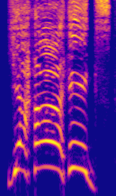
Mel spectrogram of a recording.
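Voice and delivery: high, loud yell of encouragement; roaring cheer. A narrator's reading. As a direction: bellow it out high to a fighting friend. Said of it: "brüllte Fischbein".

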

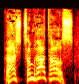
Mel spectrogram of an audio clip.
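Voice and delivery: high, drawn-out rallying call; leader's cry, pitched far above normal. A narrator's reading. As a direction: call the order out to the troop. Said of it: "rief César".

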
